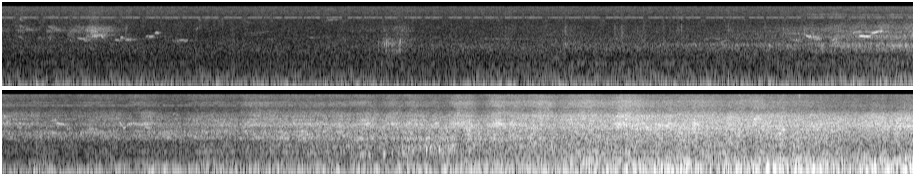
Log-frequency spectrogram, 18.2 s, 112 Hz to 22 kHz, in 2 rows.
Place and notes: {"title": "cologne, stadtgarten, soundmap, kiesweg nahe bahndamm", "date": "2008-04-22 13:07:00", "description": "stereofeldaufnahmen im september 07 mittags\nproject: klang raum garten/ sound in public spaces - in & outdoor nearfield recordings", "latitude": "50.95", "longitude": "6.94", "altitude": "52", "timezone": "Europe/Berlin"}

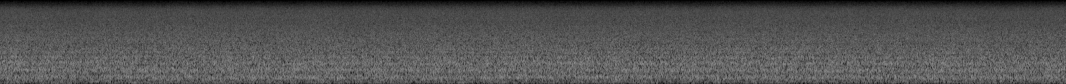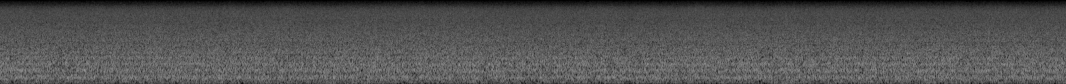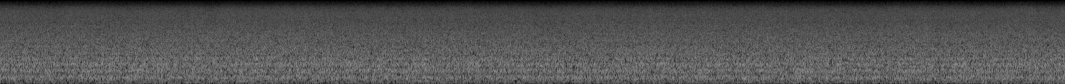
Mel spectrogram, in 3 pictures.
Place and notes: {"title": "觀音瀑布, 蜈蚣里Puli Township - Waterfalls", "date": "2016-12-13 13:51:00", "description": "waterfalls\nZoom H2n MS+XY +Sptial Audio", "latitude": "23.99", "longitude": "121.04", "altitude": "686", "timezone": "GMT+1"}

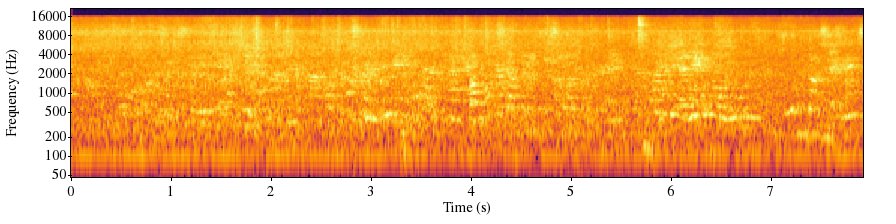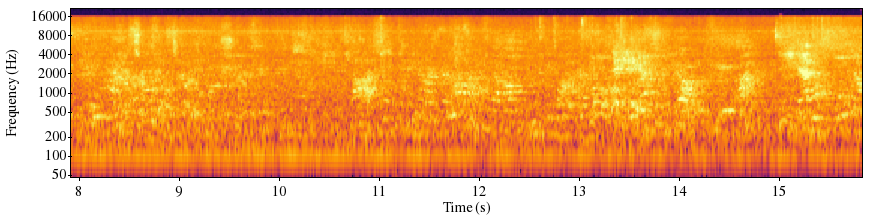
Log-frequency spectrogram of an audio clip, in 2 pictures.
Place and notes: {"title": "Baltijaam meat market sounds 1, Tallinn", "date": "2011-04-19 14:22:00", "description": "sounds of the meat market in Baltijaam market", "latitude": "59.44", "longitude": "24.73", "altitude": "19", "timezone": "Europe/Tallinn"}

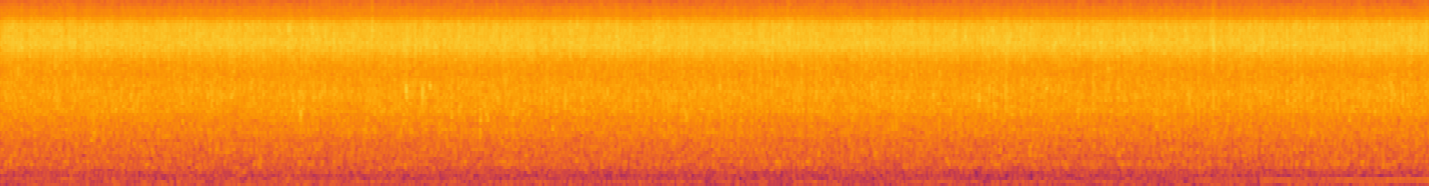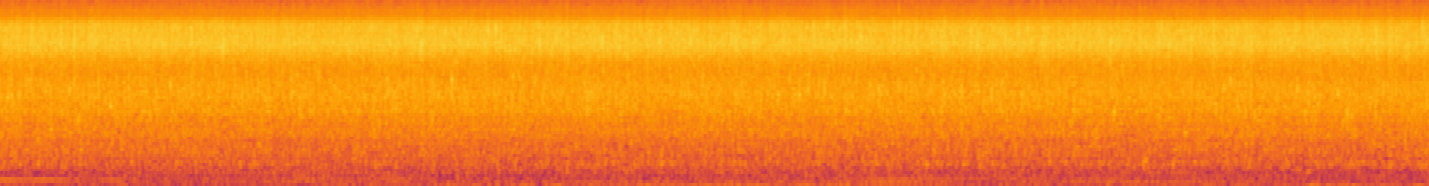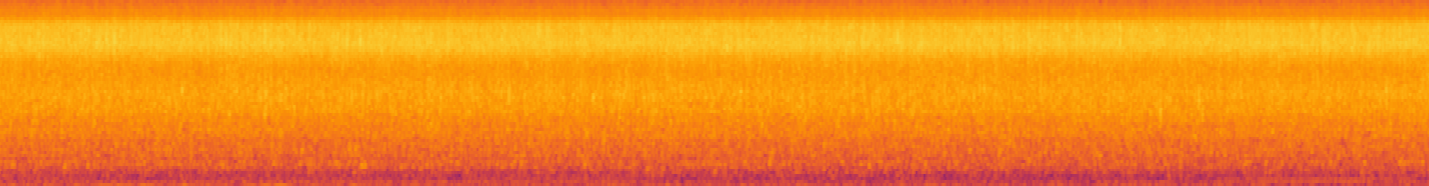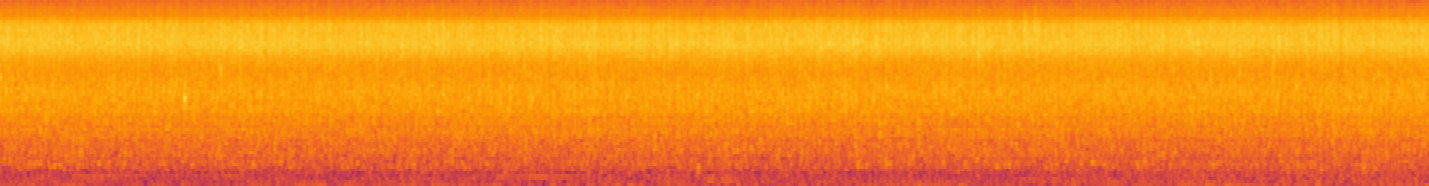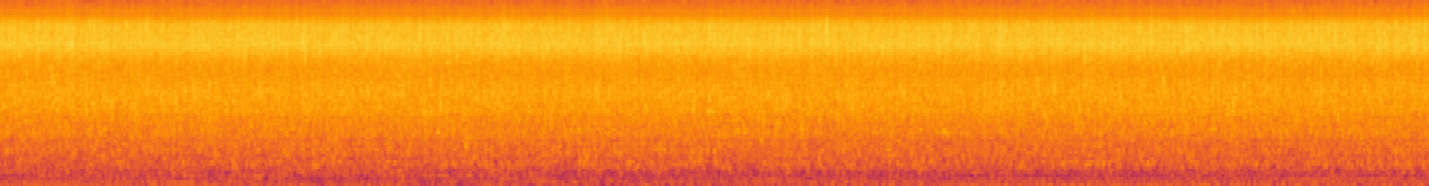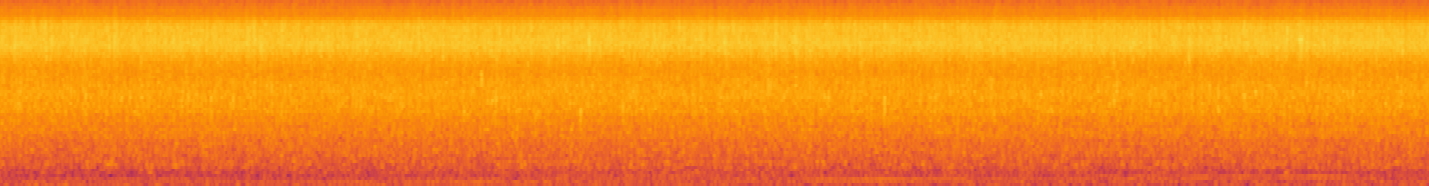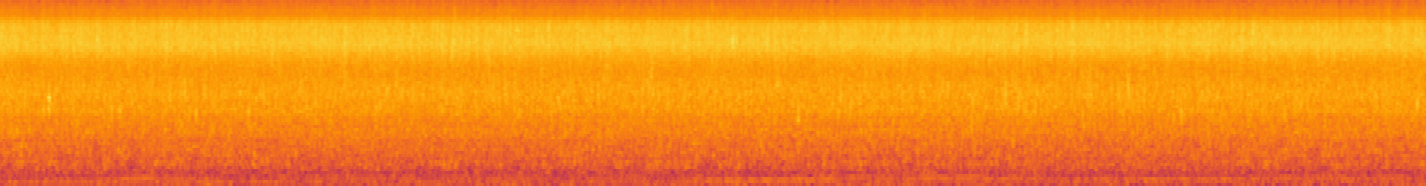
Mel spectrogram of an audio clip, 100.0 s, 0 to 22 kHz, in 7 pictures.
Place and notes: {"title": "Old Spicewood Springs Rd, Austin, TX, USA - Lower Bull Creek Waterfall, Austin Texas", "date": "2019-07-18 09:55:00", "description": "Recording of a waterfall on lower Bull Creek, part of the network of green belts in Austin, Texas. Recorded with a Tascam DR22, at about two meters distance.", "latitude": "30.38", "longitude": "-97.77", "altitude": "191", "timezone": "America/Chicago"}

